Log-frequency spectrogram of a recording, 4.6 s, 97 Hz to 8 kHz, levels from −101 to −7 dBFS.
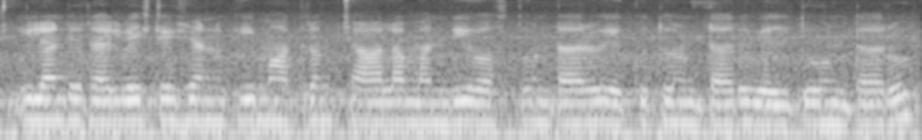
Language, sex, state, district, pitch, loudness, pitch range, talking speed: Telugu, female, Telangana, Nalgonda, 155 Hz, -18 LUFS, 150-160 Hz, 170 wpm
